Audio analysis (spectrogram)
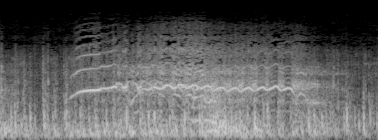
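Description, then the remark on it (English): Mustang horses, led by the horse Silver out through a corral gate, run off; one lets out a long, loud, quavering whinny lasting a couple of seconds, over a steady drumming of galloping hooves. “Yippee, look at them travel. You'll never catch them horses again”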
